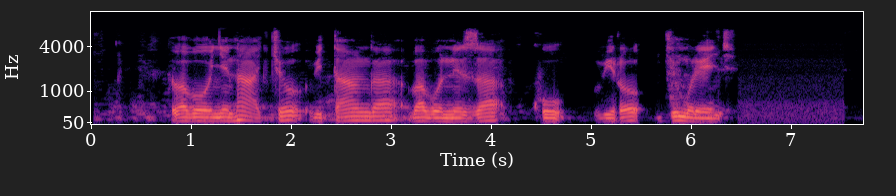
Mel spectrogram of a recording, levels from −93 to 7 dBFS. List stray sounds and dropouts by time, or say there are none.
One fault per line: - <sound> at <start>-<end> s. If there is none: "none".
none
